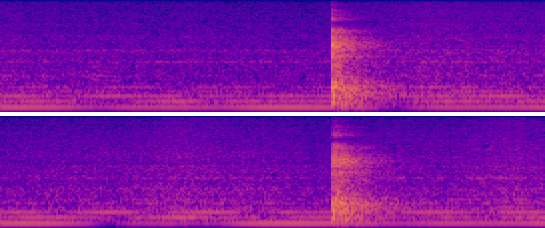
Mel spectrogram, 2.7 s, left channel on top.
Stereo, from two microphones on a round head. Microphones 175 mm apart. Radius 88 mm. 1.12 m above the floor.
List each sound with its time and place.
1.6 s a clap: 50° left (ahead or behind), 0.8 m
